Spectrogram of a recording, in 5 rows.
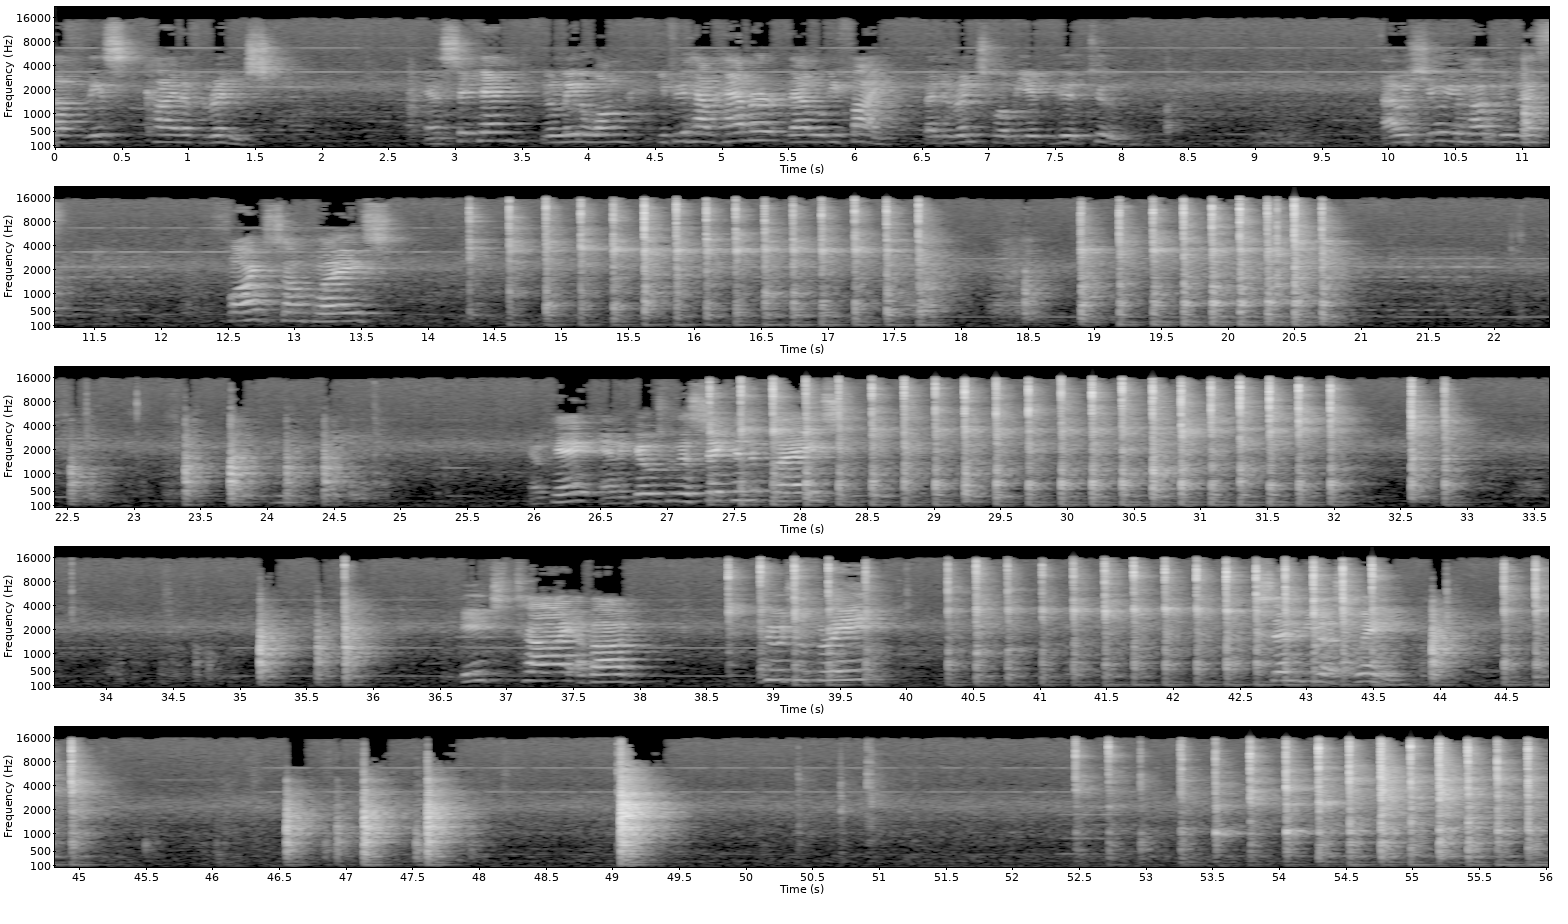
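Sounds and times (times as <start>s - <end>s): wrench tapping metal blade: 27.3s - 32.9s, 38.6s - 43.6s.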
